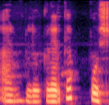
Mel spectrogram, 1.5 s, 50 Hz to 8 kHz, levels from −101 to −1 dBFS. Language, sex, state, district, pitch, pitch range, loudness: Hindi, female, Chhattisgarh, Korba, 170 Hz, 160-195 Hz, -17 LUFS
